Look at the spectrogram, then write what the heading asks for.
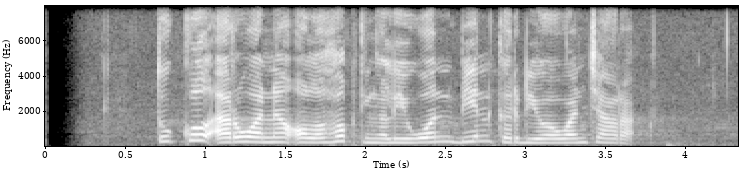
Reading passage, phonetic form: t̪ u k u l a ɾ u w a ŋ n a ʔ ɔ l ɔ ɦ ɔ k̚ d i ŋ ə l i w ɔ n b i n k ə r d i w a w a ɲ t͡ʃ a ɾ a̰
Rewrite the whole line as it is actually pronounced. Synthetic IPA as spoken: t̪ u k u l a ɾ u w a n a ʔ ɔ l ɔ ɦ ɔ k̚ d i ŋ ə l i w ɔ n b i n k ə r d i w a w a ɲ t͡ʃ a ɾ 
